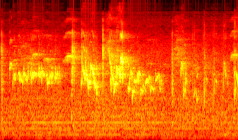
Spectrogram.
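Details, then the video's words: Tame budgies chatter continuously in a busy, scratchy warble of rapid chirps and buzzy notes, rising and falling in loudness with no real pause. "Budgies | Talking | Singing | Chirping sounds"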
